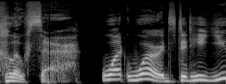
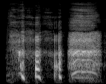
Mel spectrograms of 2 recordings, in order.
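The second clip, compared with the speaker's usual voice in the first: a very high, rising cackle; mocking laugh. Empress taunting her rival with a rising high laugh. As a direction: let a shrill taunting laugh climb.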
